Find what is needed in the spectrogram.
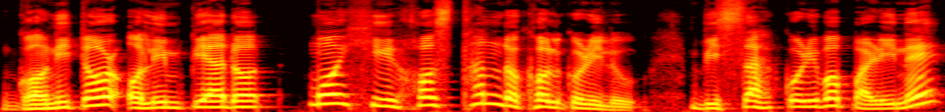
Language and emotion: Assamese, happy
